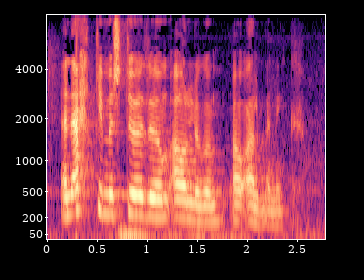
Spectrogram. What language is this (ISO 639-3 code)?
isl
